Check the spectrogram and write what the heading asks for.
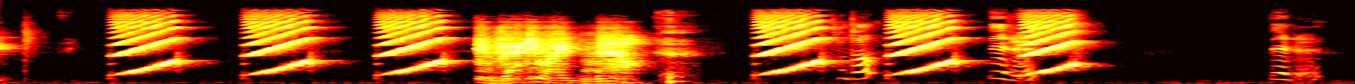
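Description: A building emergency warning system over the hotel's public-address speaker: rising 'whoop' alarm tones about once a second, three of them, then a brief spoken announcement, then three more whoops. This is the Australian-standard evacuation whoop tone.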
